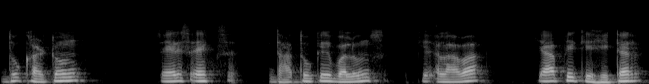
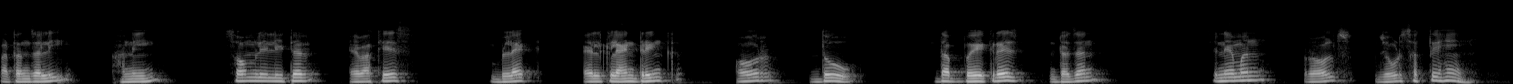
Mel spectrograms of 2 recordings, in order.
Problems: background sounds at intervals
